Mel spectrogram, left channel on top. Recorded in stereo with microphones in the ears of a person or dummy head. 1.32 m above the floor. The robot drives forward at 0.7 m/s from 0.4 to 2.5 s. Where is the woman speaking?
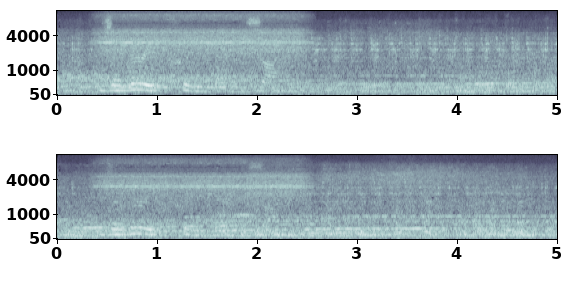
75° left (ahead or behind), 1.3 m; by 2.5 s 35° left (ahead or behind), 2 m.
